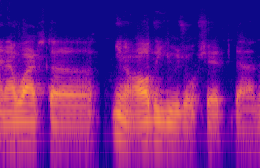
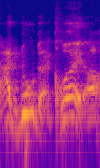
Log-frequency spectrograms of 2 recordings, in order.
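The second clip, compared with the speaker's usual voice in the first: cartoonish, exaggerated Southern drawl, higher and louder; 13 semitones higher, 5 dB louder than usual. Mocking a film character's accent as cartoon-like: cartoonish Southern accent. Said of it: "it's like one of those cartoons".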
